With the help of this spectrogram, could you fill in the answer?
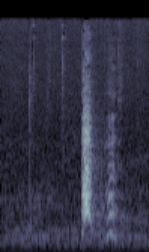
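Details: A four-month-old Dobermann-Pinscher puppy at play gives one short sharp bark followed by a softer second yelp, over quiet background hiss.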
